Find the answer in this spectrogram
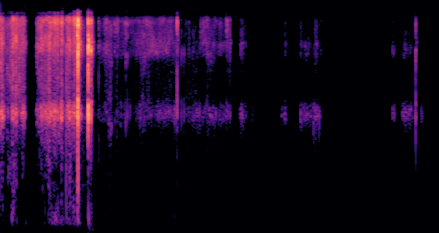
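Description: About a second of rustling, crackling noise with a sharp click near its end, then faint scattered crackles, picked up by a participant's open microphone on a video call.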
